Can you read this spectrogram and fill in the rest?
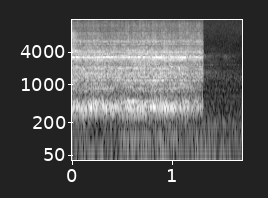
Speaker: At this point the pump is running at the end of his curve and you can clearly hear the ticking sound like marbles in the pump house.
